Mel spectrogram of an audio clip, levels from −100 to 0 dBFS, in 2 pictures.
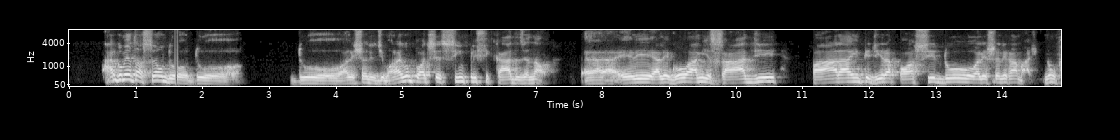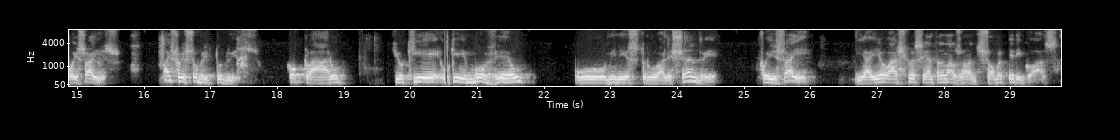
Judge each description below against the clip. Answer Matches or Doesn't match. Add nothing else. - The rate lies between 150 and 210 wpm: Doesn't match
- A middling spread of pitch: Matches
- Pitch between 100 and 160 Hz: Matches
